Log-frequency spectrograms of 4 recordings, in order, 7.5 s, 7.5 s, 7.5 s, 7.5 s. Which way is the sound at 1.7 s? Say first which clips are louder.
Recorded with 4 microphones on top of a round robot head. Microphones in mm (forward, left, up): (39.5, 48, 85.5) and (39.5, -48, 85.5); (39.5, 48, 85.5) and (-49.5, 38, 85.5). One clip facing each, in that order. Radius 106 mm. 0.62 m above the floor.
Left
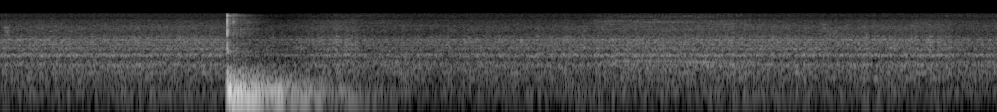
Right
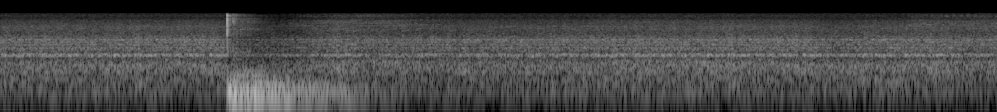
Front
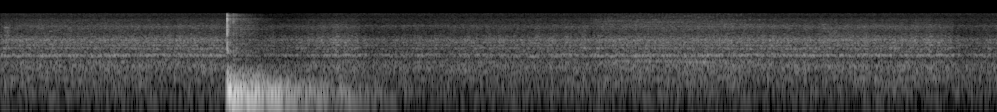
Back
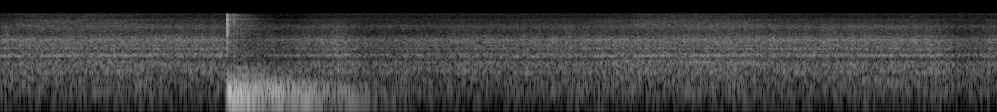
Left 6 dB, front 10 dB; 50° left.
